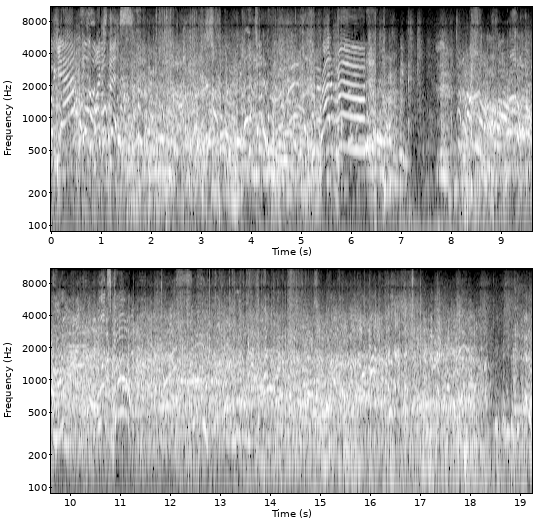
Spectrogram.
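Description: A studio audience laughs and cheers loudly.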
